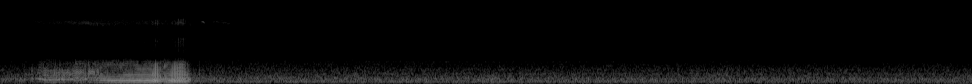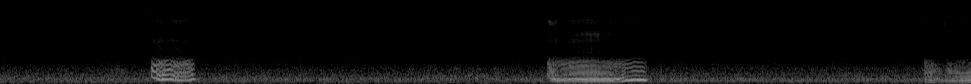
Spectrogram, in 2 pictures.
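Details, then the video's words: Chihuahua named Sam snoring at home indoors: low rasping snores in short bursts near the start, around eleven seconds and around fifteen to sixteen seconds, separated by long quiet stretches of steady background hum. "家のチワワ サムいびき"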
